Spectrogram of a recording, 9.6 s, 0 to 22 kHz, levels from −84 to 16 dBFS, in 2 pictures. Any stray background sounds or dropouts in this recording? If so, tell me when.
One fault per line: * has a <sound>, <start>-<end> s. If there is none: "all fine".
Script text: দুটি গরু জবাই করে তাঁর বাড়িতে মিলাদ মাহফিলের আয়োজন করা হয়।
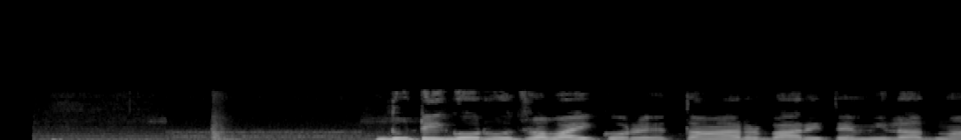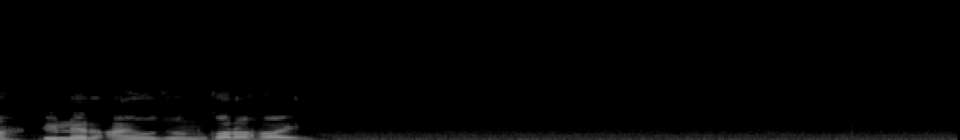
* has a thud, 1.0-1.4 s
